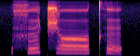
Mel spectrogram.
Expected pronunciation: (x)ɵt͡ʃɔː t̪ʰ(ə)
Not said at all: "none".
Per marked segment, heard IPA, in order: x, ə

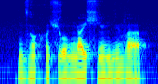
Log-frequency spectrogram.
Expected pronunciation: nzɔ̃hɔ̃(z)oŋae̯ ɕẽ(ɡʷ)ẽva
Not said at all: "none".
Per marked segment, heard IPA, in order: ɕ, ɡ

